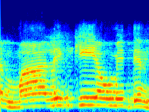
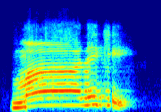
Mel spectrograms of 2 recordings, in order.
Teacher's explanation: بہت سارے لوگوں کو پڑھتے ہوئے سنا میں نے، مالک کی یوم الدین پڑھتے، کاف کو ڈبل ادا کرتے. تو ڈبل ادا نہیں کرنا ہے کیونکہ وہاں پہ تشدید نہیں ہے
